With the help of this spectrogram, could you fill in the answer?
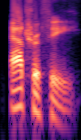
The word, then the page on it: atrophy: American English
